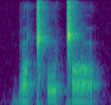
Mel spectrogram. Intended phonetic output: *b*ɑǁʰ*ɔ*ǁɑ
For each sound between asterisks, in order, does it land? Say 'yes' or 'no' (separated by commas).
yes, no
